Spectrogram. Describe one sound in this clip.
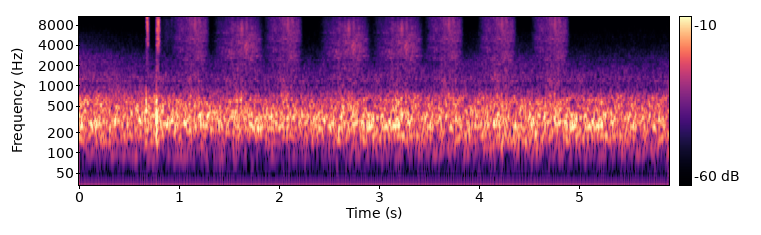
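Footsteps shuffle in a rhythm.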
